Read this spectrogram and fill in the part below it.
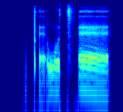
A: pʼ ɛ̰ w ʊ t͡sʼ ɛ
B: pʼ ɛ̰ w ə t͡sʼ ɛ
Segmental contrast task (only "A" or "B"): A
